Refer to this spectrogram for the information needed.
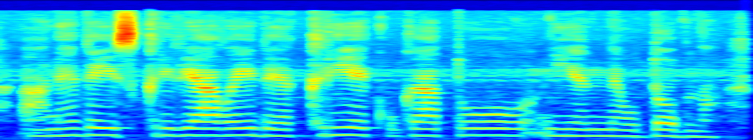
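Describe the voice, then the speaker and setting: There is light background noise. A woman speaks at a moderate pace in a monotone, flat intonation. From Bulgaria. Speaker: protest organizer; guest. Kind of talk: TV interview. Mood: earnest, critical of government. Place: studio. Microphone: lapel.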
